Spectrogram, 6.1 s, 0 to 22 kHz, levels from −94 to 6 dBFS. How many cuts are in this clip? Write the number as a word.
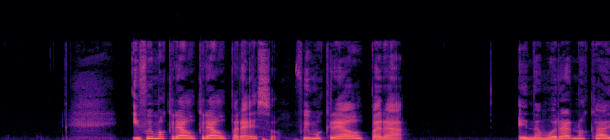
one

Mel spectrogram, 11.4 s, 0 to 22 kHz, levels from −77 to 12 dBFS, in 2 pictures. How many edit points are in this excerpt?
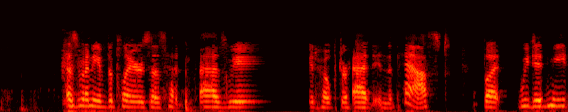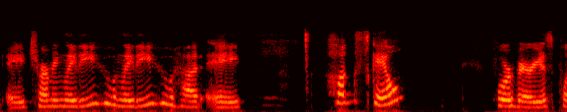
four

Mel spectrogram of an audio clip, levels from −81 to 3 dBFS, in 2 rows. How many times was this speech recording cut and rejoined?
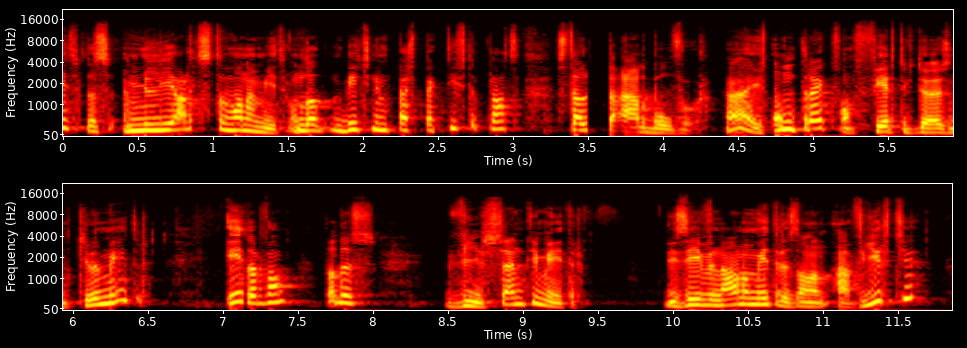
three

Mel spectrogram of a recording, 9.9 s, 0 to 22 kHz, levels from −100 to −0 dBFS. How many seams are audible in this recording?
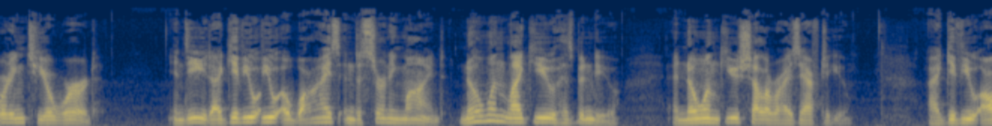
four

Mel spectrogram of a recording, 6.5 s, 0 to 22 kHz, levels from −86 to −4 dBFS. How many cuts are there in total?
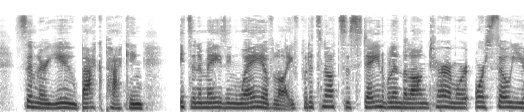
zero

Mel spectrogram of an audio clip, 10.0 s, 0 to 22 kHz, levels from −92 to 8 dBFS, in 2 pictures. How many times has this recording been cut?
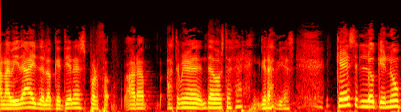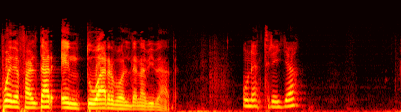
zero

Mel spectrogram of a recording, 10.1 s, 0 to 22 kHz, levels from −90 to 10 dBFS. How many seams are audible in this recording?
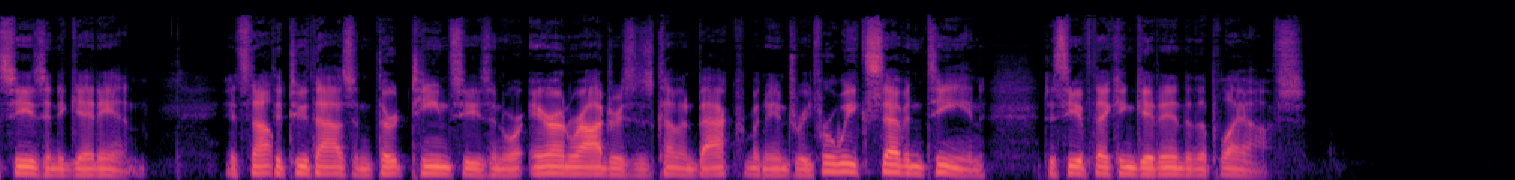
three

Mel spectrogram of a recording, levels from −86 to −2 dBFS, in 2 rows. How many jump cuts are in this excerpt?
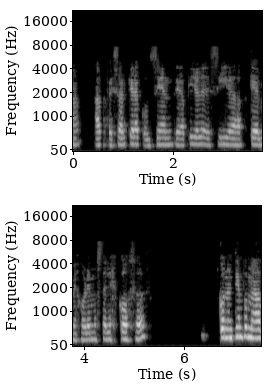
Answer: two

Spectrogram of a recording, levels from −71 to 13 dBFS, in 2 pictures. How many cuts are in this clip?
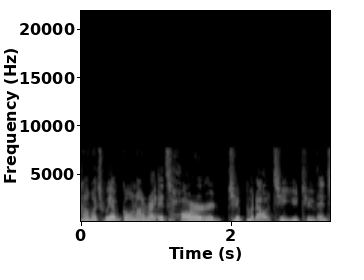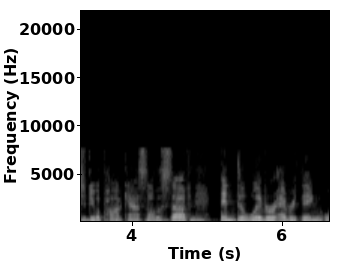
four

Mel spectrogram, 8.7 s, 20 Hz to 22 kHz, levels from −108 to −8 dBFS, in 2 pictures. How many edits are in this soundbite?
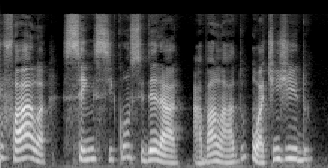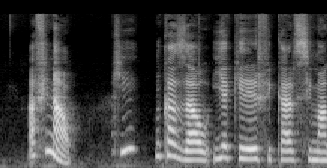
two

